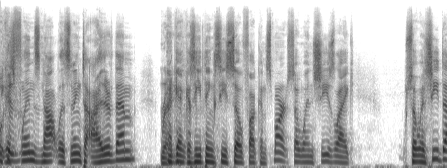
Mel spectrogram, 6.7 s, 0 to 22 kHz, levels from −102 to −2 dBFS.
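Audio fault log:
Listening through the speech, nothing stood out as a fault at any point.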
